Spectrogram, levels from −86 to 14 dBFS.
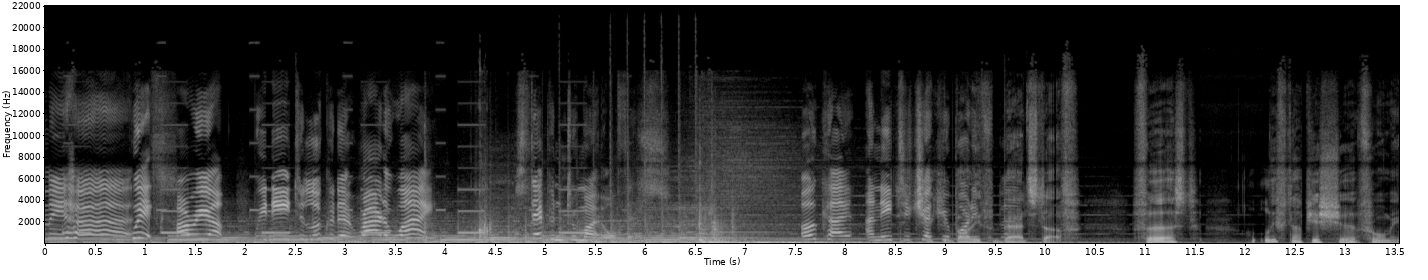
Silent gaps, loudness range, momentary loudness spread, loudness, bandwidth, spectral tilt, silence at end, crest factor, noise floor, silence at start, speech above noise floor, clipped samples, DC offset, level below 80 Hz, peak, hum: none; 7 LU; 9 LU; -19 LUFS; 16.5 kHz; -4 dB/octave; 0 s; 16 dB; -40 dBFS; 0 s; 20 dB; under 0.1%; under 0.1%; -26 dBFS; -2 dBFS; none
